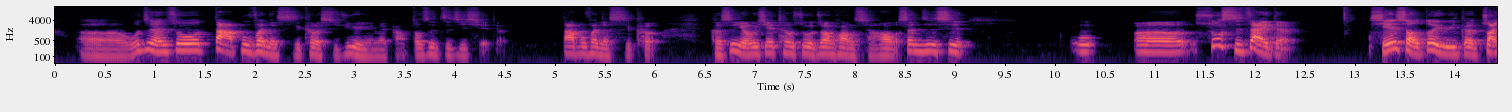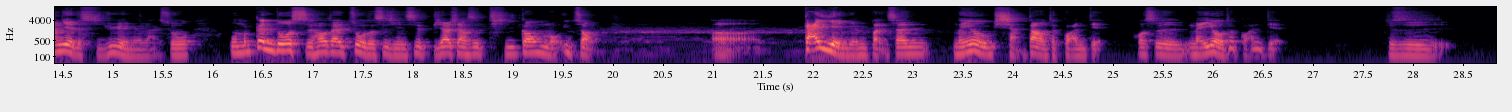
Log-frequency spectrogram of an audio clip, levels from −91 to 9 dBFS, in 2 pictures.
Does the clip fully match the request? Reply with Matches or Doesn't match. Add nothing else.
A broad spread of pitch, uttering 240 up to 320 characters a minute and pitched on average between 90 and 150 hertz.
Doesn't match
